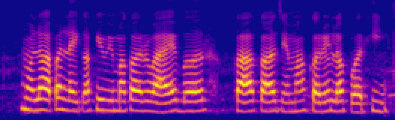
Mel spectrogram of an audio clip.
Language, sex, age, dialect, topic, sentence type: Chhattisgarhi, female, 18-24, Central, banking, question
